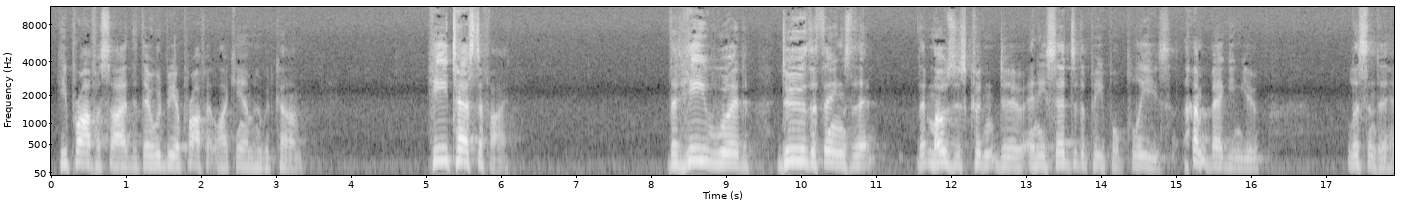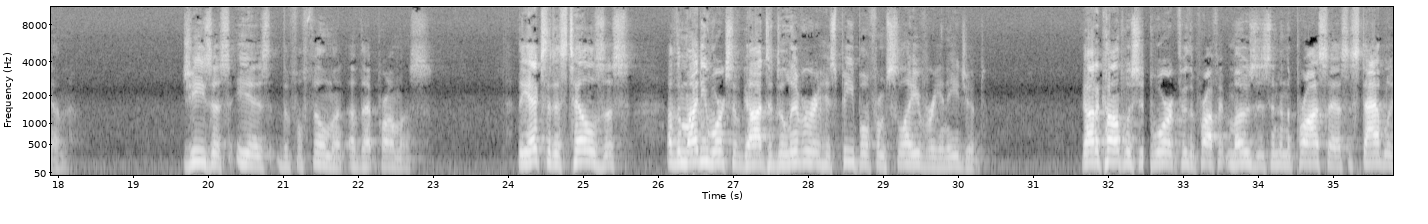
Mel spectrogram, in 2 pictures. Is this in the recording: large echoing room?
yes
